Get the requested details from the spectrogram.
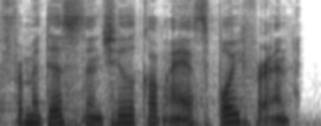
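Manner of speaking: whispered softly. Retelling tapping a man on the shoulder to say a line: imitating a whisper. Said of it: "I whisper in his ear".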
